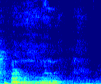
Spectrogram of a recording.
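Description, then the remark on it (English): A short burst of low, rumbling canine vocalizing from the dogs Lucy and Clover playing and chewing on each other, a growl with whiny, whimpering edges that fades after about half a second, leaving quiet. “Lucy's not ready to be a podcast dog.”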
